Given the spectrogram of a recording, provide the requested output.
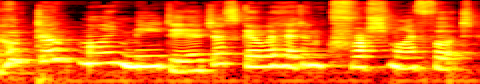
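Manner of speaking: high, slow, dripping sarcasm; mock-sweet, slow and sarcastic. Commuter needles the foot-stander, slow and sarcastic. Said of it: "very sarcastic and say".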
